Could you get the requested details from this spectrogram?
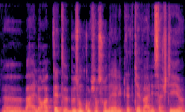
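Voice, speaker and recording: Male vlog host, late 30s, from France: gravelly fry, casual rambling delivery full of fillers, attic room. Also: sits low, monotone, racing, a little mellow. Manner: rambling, many fillers and restarts. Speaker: watch channel host. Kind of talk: casual vlog talk to viewers.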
